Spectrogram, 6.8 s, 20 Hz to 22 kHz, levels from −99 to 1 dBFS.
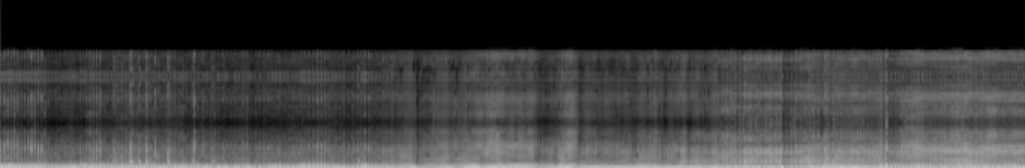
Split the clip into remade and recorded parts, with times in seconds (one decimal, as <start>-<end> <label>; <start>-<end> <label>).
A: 0.0-2.6 recorded; 2.6-4.8 remade; 4.8-6.8 recorded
